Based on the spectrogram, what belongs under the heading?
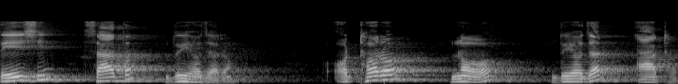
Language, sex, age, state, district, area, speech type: Odia, male, 30-45, Odisha, Kandhamal, rural, spontaneous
